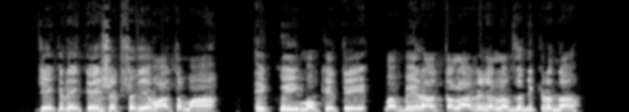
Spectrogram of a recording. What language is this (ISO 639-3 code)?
snd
